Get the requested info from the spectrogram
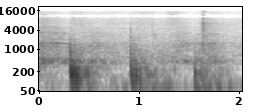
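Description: Footsteps going down a staircase in sneakers: three steps about half a second apart, each a short thud.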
